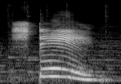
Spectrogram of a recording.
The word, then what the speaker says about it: stehen: The letter H itself is not pronounced. It's not pronounced stehen, also not like stehen. It's pronounced like stehen.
